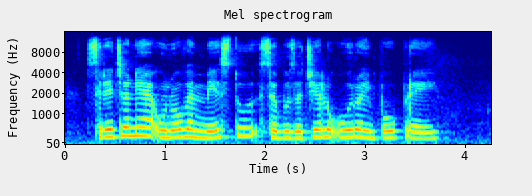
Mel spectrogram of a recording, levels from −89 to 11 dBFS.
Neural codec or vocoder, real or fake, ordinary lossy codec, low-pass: none; real; Opus, 64 kbps; 14.4 kHz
